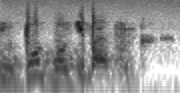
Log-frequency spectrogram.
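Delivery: ordinary talk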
